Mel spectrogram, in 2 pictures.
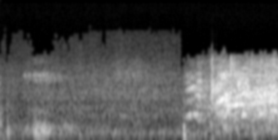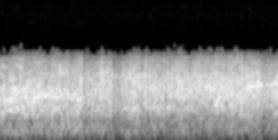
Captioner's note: laughter, applause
